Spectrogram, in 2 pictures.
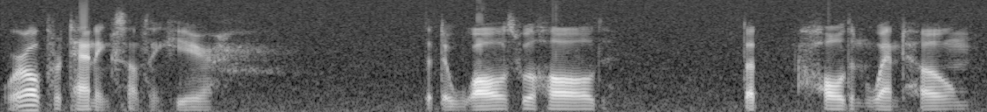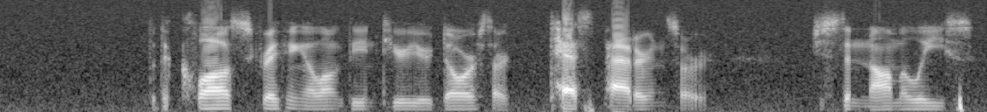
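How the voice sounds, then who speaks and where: A man playing a haunted facility worker, giving a measured, brooding confession in an analog horror drama. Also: deep voice, level tone, fairly bright tone, clean tone, full character voice, rough recording. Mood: somber, resigned. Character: somber, haunted male facility worker confiding. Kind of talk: scripted horror monologue.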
